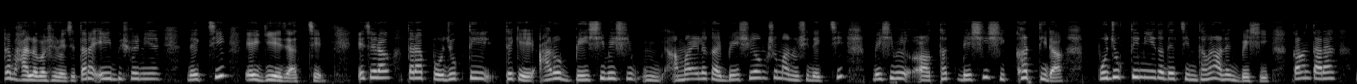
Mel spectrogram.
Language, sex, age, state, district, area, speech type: Bengali, female, 18-30, West Bengal, Jalpaiguri, rural, spontaneous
